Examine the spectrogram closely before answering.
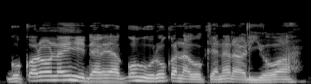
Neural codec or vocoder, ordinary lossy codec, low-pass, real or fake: none; none; 7.2 kHz; real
